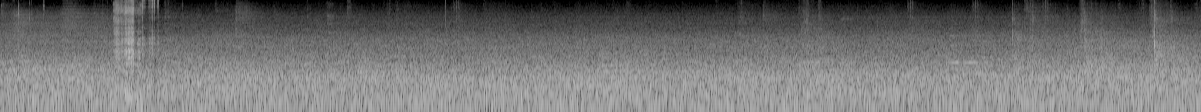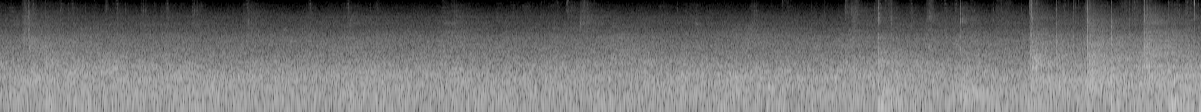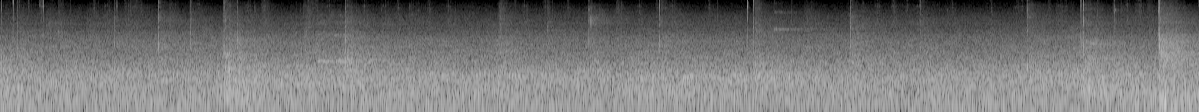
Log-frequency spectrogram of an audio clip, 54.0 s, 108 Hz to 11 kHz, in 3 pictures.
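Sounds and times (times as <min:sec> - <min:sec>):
sports hall background noise: 0:00.0 - 0:54.0
sharp clicks on a mat: 0:01.7 - 0:02.4
uniform snapping: 0:01.7 - 0:02.4.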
